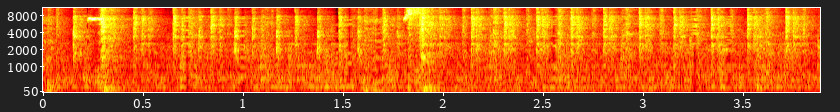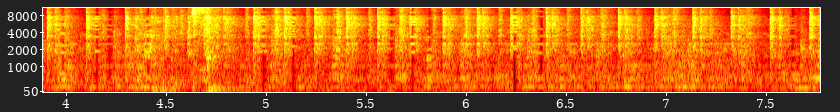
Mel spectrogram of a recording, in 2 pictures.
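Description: A Fuller & Johnson farm pump engine runs with a rapid, steady chuffing and clatter, close and loud, with a couple of sharper knocks along the way.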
